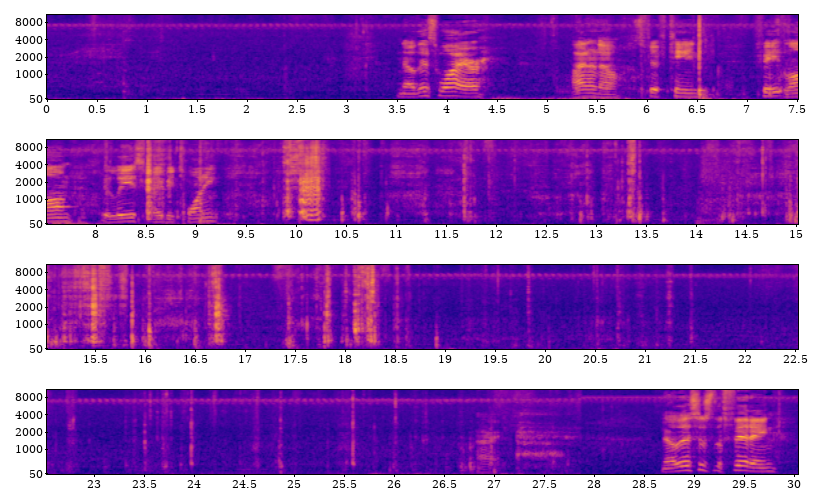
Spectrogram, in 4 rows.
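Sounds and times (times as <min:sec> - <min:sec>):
power cord scraping against metal: 0:05.1 - 0:18.6.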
